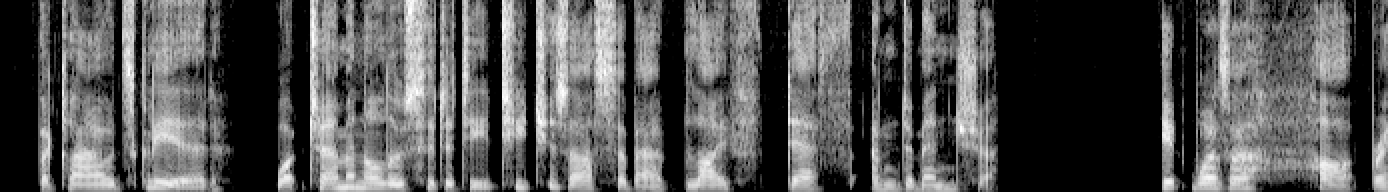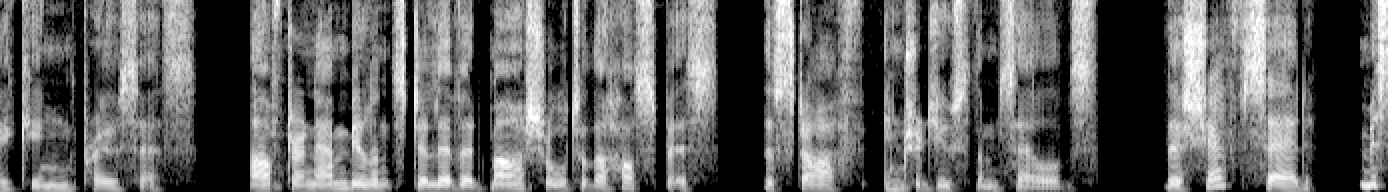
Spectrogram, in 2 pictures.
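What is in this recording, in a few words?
Medical Narration, British RP Warm Engaging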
